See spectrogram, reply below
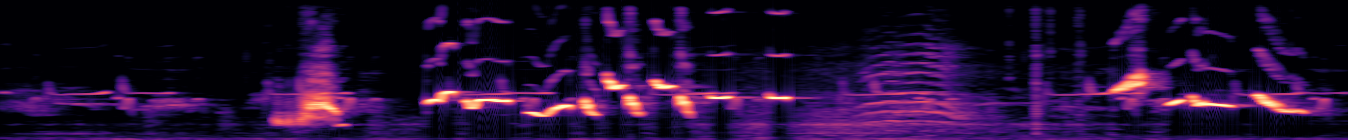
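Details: Oriental magpie-robin lure song for rousing other magpie-robins: a harsh burst, then a rapid stream of clear whistles and sharp slurred notes, a rasping buzzy note midway, and a final loud whistled phrase.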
